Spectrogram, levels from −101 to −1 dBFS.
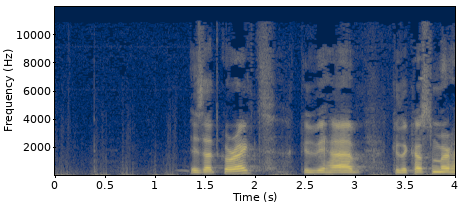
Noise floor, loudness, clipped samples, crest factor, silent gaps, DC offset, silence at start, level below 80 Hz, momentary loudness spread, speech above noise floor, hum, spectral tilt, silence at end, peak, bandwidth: -54 dBFS; -25 LUFS; under 0.1%; 20 dB; none; under 0.1%; 1.35 s; -58 dBFS; 20 LU; 29 dB; none; -4.5 dB/octave; 0 s; -6 dBFS; 11.5 kHz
